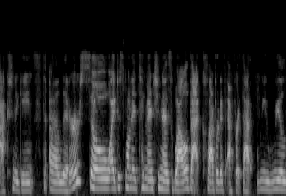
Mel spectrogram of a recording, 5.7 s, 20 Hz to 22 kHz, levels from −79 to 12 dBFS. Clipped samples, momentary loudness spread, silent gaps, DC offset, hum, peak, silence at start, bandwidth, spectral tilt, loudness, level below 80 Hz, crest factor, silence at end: under 0.1%; 10 LU; none; under 0.1%; none; -6 dBFS; 0 s; 7.6 kHz; -5.5 dB/octave; -21 LUFS; -66 dBFS; 14 dB; 0 s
